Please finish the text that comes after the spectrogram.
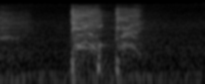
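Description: human body sound, cough and throat clearing

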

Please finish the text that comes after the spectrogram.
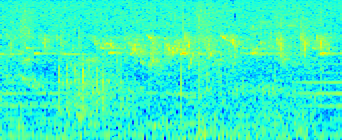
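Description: bird, woodpecker calling

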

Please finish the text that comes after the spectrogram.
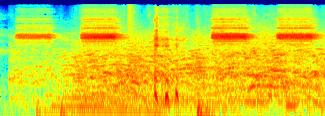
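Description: signal or alarm, fire alarm going off

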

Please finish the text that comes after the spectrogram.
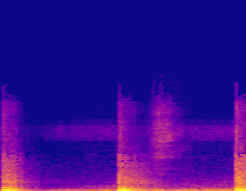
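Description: household object, door opening and closing

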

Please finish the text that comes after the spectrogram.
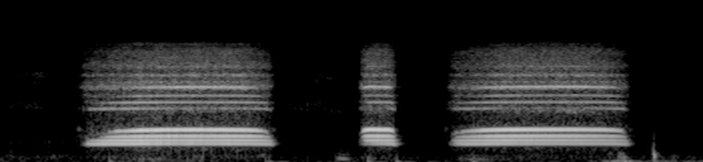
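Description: vehicle, steam train whistle blowing

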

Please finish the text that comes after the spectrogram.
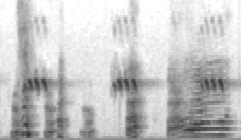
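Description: animal, frogs croaking

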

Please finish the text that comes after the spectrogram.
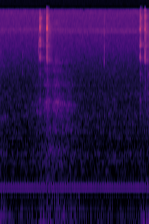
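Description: household object, computer mouse clicking

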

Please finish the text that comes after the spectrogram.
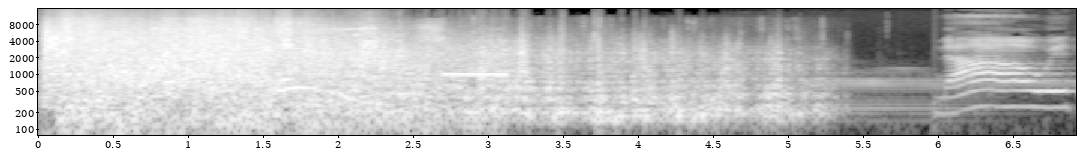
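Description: nature, thunderstorm with thunder

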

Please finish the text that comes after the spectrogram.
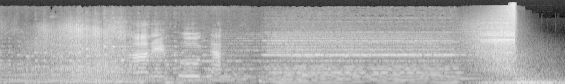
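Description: vehicle, car passing by

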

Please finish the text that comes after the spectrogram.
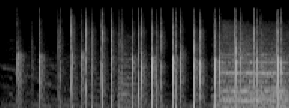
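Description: crowd, clapping applause

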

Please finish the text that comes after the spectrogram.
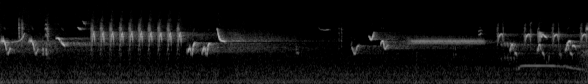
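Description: bird, nightingale singing

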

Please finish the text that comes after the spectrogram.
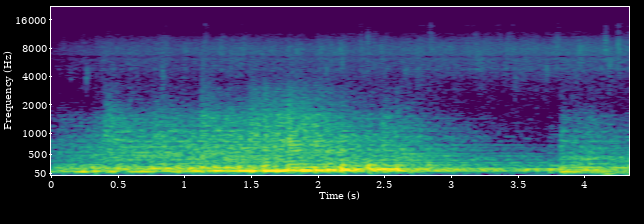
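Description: nature, rain and thunder

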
